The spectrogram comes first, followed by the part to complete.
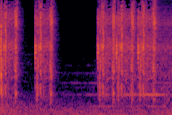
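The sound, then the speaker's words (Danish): A camera with a telephoto lens fires its shutter in quick bursts while photographing a surveillance target: a few rapid clicks, a short pause, then a longer run of snappy mechanical clicks, crisp with no voices. “Operativ teknik til realiseringen af overvågningen, og især til fotodokumentation af målobjektet og eventuelle mødepartnere, benytter de et kamera med teleobjektiv, der står til deres rådighed.”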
